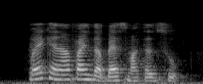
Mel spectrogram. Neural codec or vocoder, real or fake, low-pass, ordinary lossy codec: none; real; 7.2 kHz; AAC, 32 kbps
